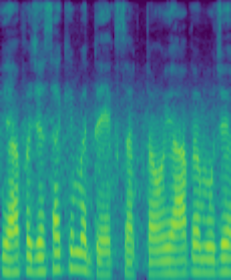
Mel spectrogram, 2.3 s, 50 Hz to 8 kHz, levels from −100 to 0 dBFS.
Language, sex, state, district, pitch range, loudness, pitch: Hindi, male, Uttar Pradesh, Varanasi, 125-150 Hz, -18 LUFS, 140 Hz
